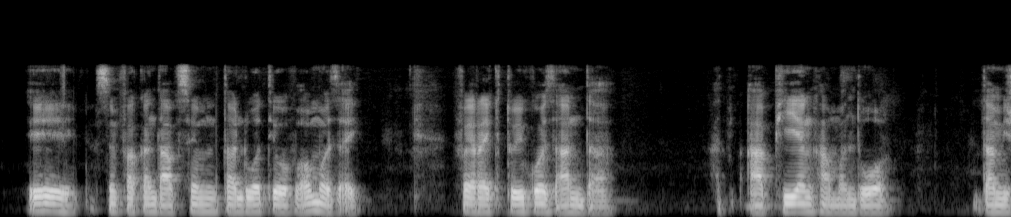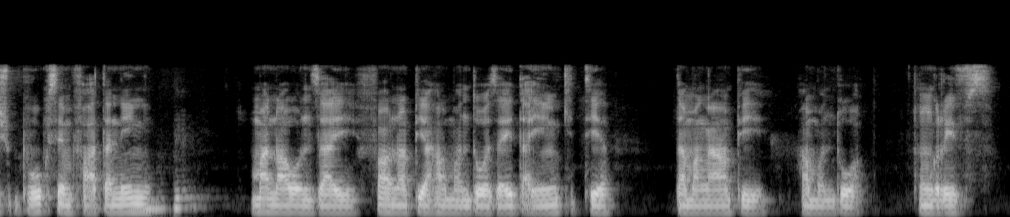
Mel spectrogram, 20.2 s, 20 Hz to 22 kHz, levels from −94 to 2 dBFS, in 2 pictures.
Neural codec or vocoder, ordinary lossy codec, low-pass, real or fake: none; none; 7.2 kHz; real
